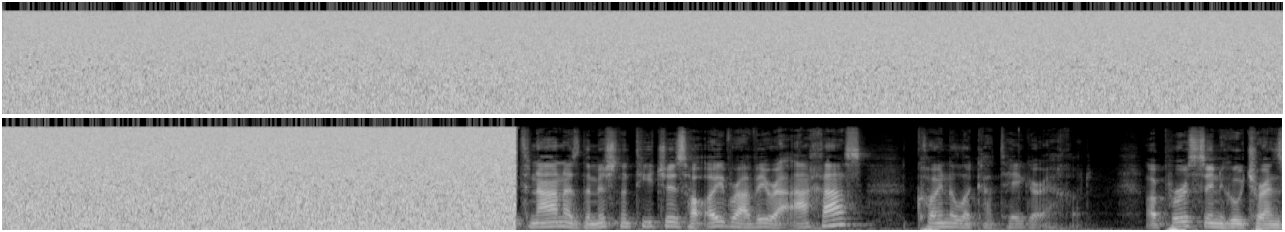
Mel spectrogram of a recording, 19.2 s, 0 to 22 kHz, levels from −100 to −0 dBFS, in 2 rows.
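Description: Samples built from the wrong bytes, 0 to 13.45 s: misordered bytes promote the fast-changing low bits, turning the speech into loud, harsh broadband noise.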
